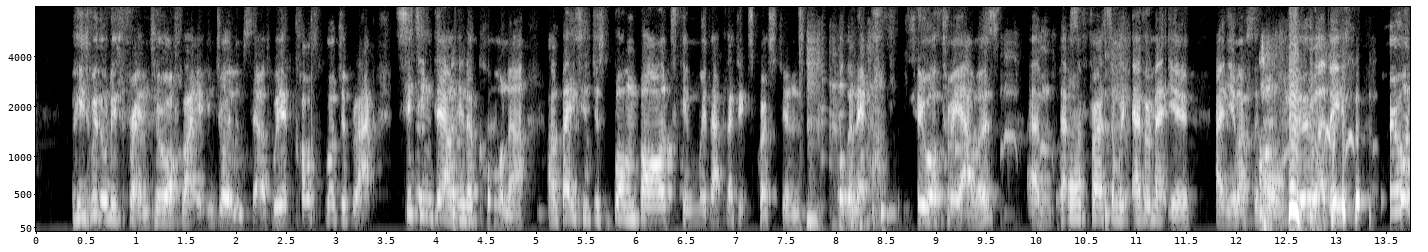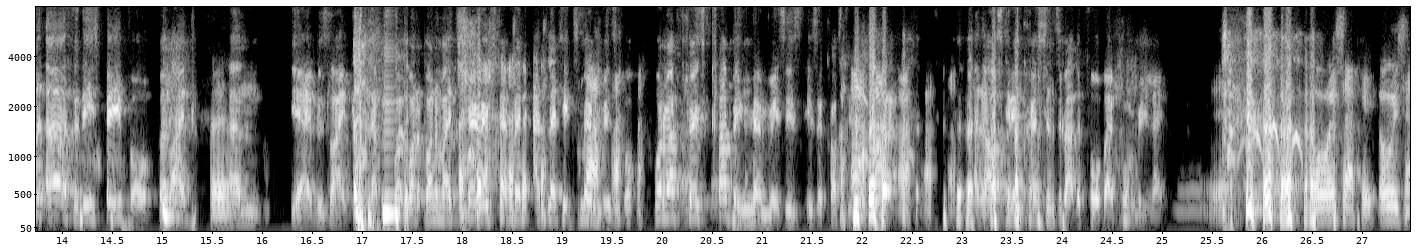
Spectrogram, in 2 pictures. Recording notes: A remote recording this week, so no Samson mics in use, and - wow - did we miss our swanky kit.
